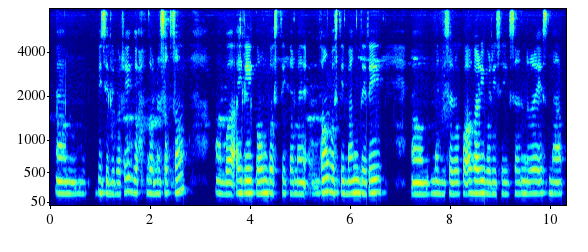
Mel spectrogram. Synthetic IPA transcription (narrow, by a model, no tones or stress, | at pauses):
bid͡zilibaʈʌjɡʌrnʌsʌkt͡sʰʌw̃ | ʌbʌʌileɡaw̃bʌst̪ikamɡaw̃bʌst̪imaŋd̪ʱeɾʌj | manisʌɾʌkoʌɡaɽibʌɾisʌekt͡sʰʌnrʌesma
